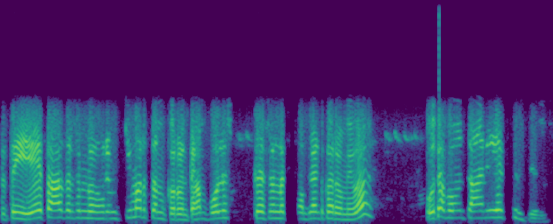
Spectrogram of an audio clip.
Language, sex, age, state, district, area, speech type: Sanskrit, male, 18-30, Karnataka, Chikkamagaluru, rural, conversation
